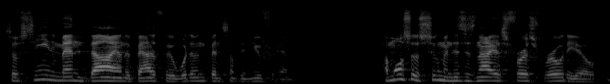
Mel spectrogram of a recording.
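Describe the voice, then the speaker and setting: Pastor, male, from Chile, sermon delivery that shifts between loud and hushed, bright tone. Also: fairly high pitch, animated, a little fast. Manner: reads scripture aloud then explains it, swings between loud and hushed.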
